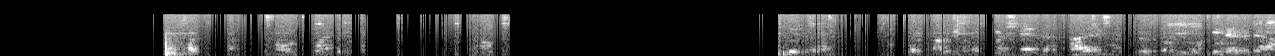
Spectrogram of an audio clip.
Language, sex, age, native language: Icelandic, female, 30-39, Icelandic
